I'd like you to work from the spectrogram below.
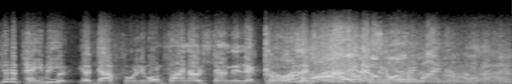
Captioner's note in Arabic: الناس يتحادثون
